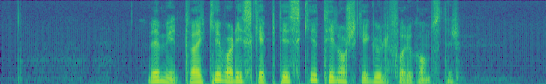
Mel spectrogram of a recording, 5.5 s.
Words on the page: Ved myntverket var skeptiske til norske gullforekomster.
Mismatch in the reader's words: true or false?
true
